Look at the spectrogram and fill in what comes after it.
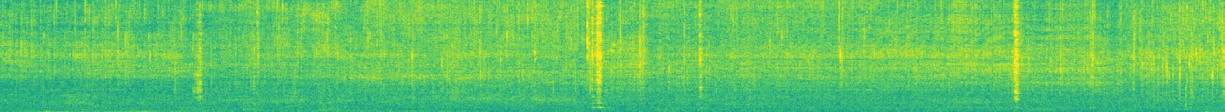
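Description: Chicken thighs sizzling in melted butter in a cast iron Dutch oven, a steady frying hiss, with three sharp clinks of metal tongs against the pot as pieces go in skin side down.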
